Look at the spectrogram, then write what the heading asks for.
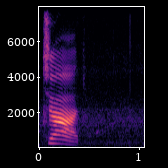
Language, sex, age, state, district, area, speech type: Punjabi, female, 30-45, Punjab, Mohali, urban, read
